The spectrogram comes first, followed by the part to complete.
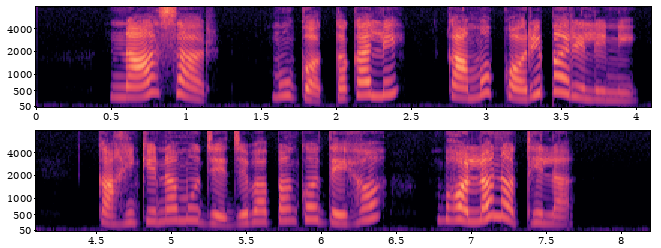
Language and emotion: Odia, sad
